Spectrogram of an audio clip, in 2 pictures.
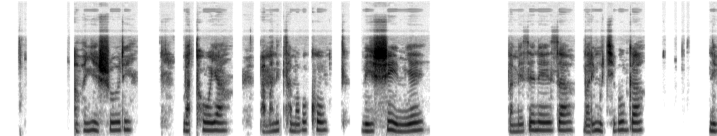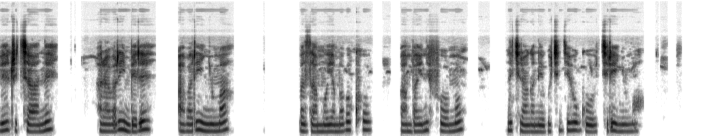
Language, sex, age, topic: Kinyarwanda, female, 25-35, health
